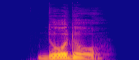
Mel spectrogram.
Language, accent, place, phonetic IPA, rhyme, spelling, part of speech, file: German, Germany, Berlin, [ˈdoːdo], -oːdo, Dodo, noun, De-Dodo.ogg
- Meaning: Dodo, †Raphus cucullatus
